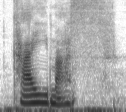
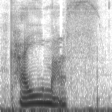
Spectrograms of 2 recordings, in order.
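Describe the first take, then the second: First: Said in the usual way. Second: Whisper. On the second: Shown as a demonstration. Teacher whispers the verb while writing it down. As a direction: breathe Kaimasu out under the voice. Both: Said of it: "Eu vou escrever tudo".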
